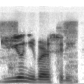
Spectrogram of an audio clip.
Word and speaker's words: university: Es un sonido como de consonante, como que si fuera una Y, ¿ok?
